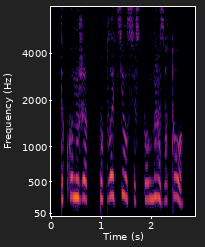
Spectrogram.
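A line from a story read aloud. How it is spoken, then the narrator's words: Quiet. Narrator (Russian): тихо сказала Лада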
